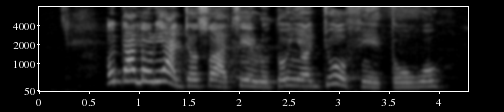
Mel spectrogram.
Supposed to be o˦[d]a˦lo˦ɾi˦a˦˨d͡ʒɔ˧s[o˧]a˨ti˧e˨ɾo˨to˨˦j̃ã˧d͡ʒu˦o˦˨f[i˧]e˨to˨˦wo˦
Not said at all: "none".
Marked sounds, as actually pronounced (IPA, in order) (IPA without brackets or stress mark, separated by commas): d, ɔ˧, ĩ˧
